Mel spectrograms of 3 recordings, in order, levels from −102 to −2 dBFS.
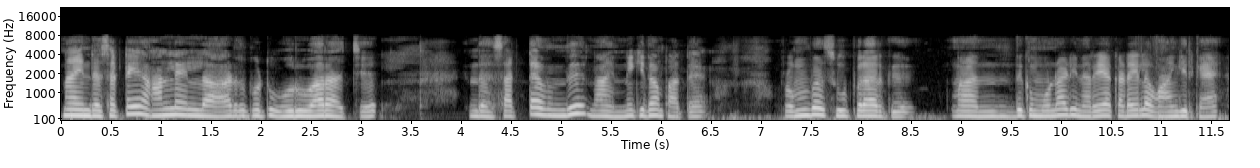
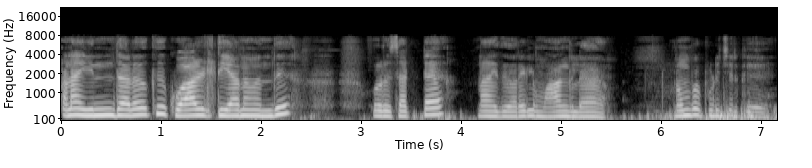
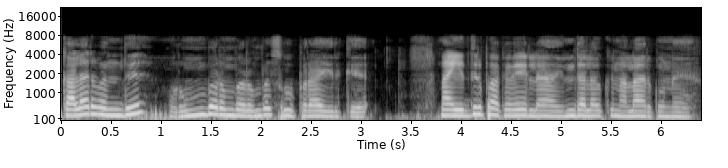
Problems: background sounds at intervals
